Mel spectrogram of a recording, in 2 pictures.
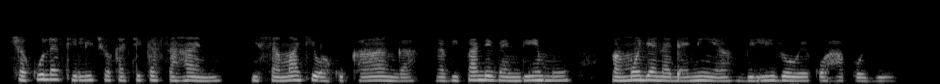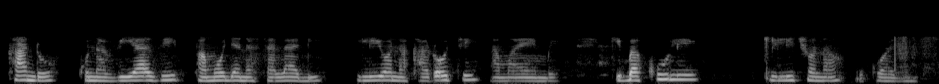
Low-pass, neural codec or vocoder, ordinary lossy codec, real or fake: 3.6 kHz; vocoder, 44.1 kHz, 128 mel bands, Pupu-Vocoder; Opus, 64 kbps; fake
